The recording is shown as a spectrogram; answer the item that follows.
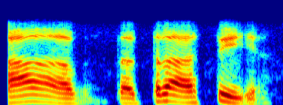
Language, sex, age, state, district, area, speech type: Sanskrit, male, 18-30, Uttar Pradesh, Pratapgarh, rural, conversation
